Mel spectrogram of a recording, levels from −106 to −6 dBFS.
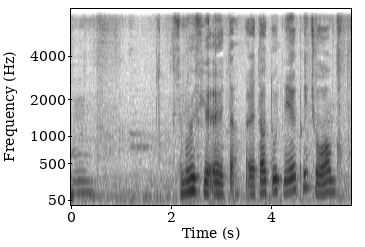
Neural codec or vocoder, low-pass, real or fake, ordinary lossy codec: codec, 16 kHz in and 24 kHz out, 2.2 kbps, FireRedTTS-2 codec; 7.2 kHz; fake; none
